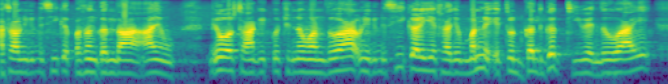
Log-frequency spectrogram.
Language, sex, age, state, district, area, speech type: Sindhi, female, 60+, Uttar Pradesh, Lucknow, urban, spontaneous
